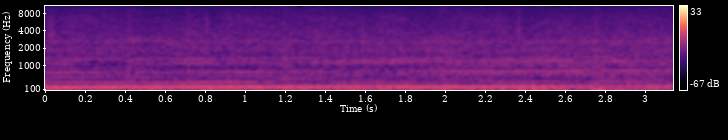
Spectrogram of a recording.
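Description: A Renault Megane Gr.4 race car in Gran Turismo Sport drones along at a steady high pitch, its engine note holding level and loud throughout with no talking.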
